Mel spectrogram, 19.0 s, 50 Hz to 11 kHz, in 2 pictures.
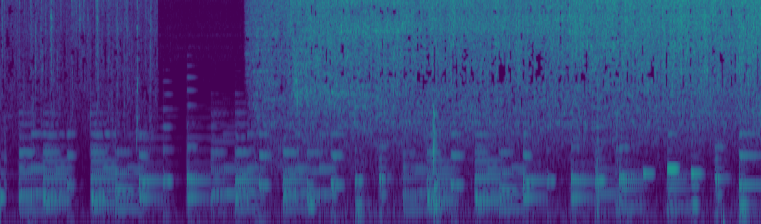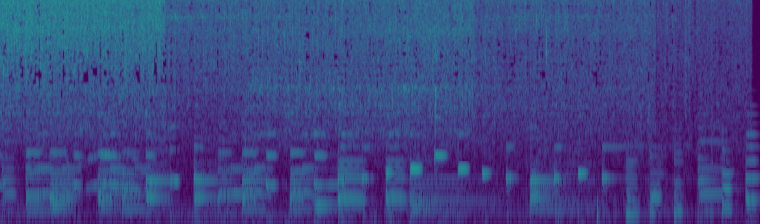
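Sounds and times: food sizzling in hot oil: 0:00.0 - 0:02.0, 0:03.1 - 0:19.0
soft piano music: 0:00.0 - 0:19.0.

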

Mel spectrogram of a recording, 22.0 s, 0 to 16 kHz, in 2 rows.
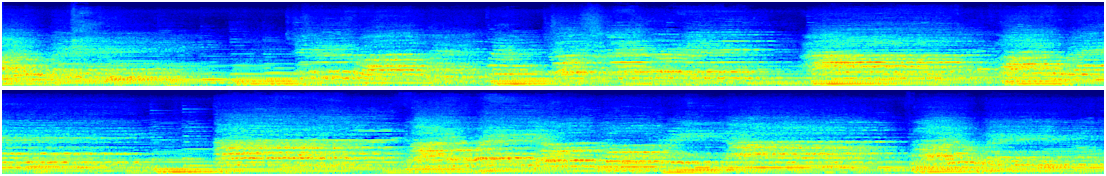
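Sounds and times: choir singing a hymn: 0:00.0 - 0:22.0.

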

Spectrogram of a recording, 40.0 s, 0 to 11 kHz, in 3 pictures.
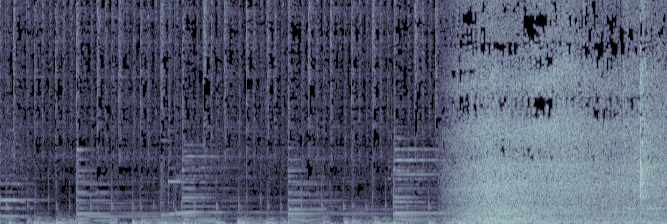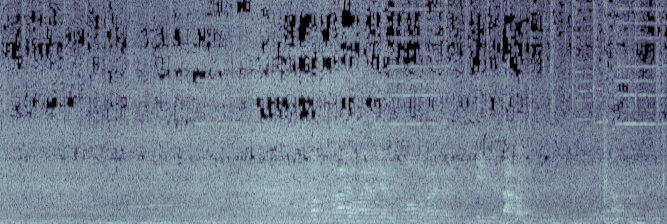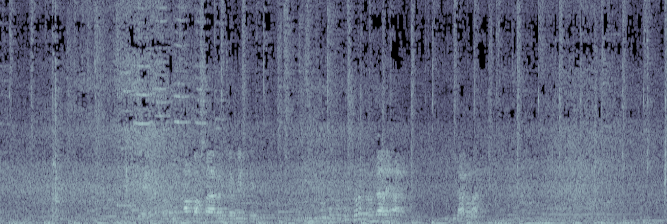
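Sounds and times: rumbling room noise: 0:08.8 - 0:40.0
men talking: 0:19.5 - 0:24.0, 0:25.2 - 0:26.0, 0:29.3 - 0:32.0, 0:32.6 - 0:35.0, 0:35.6 - 0:36.4.

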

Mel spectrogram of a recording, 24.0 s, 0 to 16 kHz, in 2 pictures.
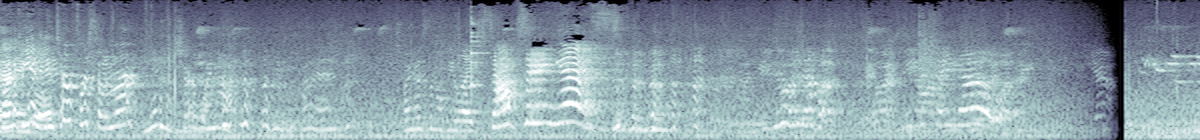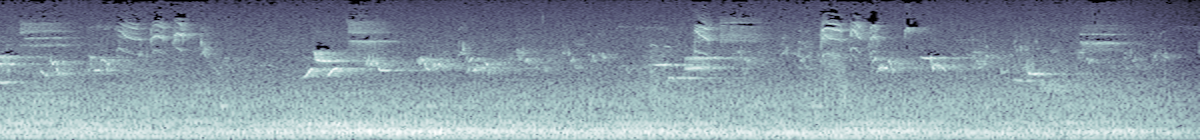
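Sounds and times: birds chirping: 0:00.0 - 0:05.8, 0:06.4 - 0:24.0.

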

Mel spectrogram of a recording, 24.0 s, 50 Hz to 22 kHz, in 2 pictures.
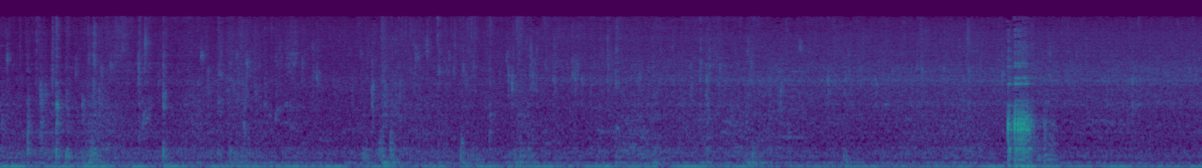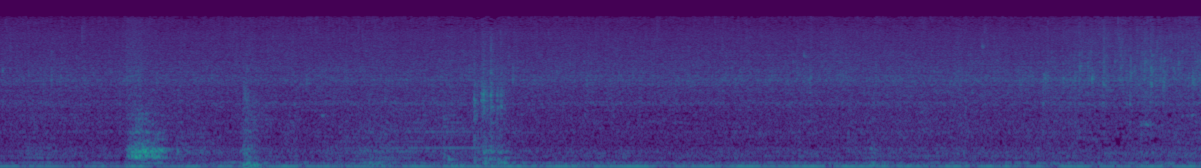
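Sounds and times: potatoes sizzling in oil: 0:01.2 - 0:24.0.

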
